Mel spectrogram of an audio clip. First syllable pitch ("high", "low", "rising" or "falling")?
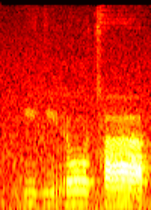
low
